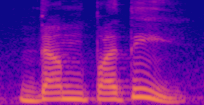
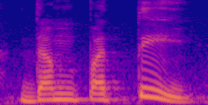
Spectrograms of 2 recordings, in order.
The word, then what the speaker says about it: दंपति: और अब इसी अतिरिक्त रूप से त इस अक्षर को जोड़ने की दुष्प्रवृत्ति को हम दंपति इस शुद्ध और मानक शब्द के कुछ अशुद्ध प्रयोगों को देखकर समझ सकते हैं।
